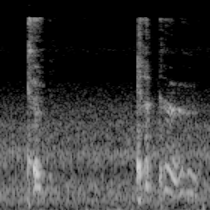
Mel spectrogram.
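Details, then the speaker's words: A child demonstrates sneezing into a handkerchief: two short, sharp bursts of breath noise, each followed by brief voicing; sneeze. "और आपको स्नीज होगा तो कैसे करोगे? With hanky, with hanky."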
